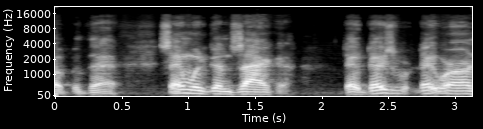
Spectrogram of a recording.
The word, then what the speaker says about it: Gonzaga: It's Gonzaga.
